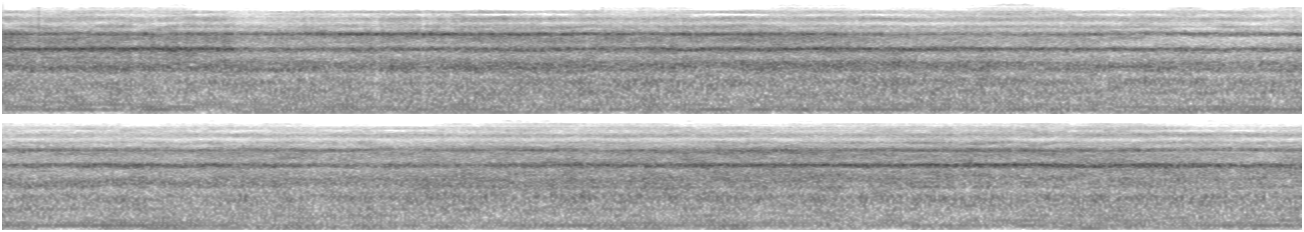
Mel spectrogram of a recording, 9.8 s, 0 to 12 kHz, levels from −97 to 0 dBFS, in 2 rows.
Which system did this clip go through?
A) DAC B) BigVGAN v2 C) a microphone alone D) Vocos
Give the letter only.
A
